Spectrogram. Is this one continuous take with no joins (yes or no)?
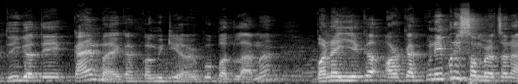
yes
